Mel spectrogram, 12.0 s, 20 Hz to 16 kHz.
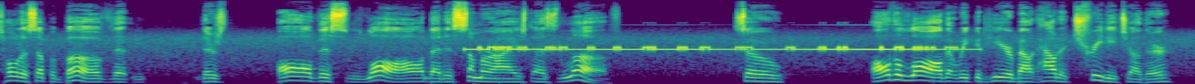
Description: RTTY (75 baud, 170 Hz shift), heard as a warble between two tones, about 1800 Hz centre, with fading and speech in English. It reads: QRZ? DE OH7HJU K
